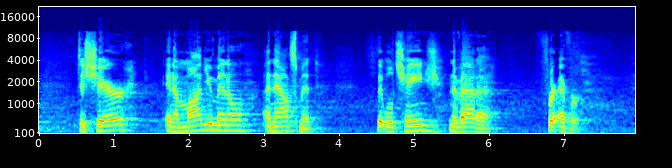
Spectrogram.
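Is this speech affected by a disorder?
No.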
